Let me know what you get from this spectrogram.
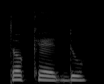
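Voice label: "tocheddu", Sardinian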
